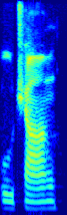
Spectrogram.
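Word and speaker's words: Wuchang: And I was like, "I'll try Wu Chong Fallen Feathers, right?" because apparently it's pronounced Wu Chong as is from what they've been telling me in the game.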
